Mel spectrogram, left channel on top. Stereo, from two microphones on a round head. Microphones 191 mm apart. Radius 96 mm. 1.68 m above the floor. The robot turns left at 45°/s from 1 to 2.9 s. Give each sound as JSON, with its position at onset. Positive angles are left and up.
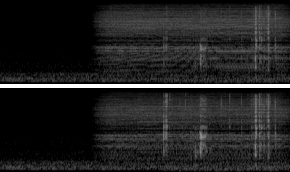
{"t": 1.6, "sound": "a crack", "side_deg": -45}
